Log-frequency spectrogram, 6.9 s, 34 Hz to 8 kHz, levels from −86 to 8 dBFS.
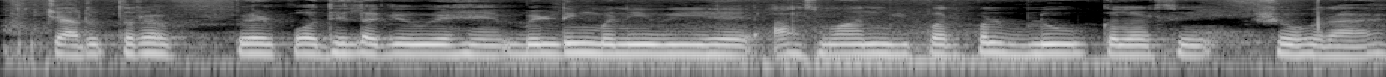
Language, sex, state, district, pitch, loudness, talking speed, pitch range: Hindi, female, Uttar Pradesh, Jyotiba Phule Nagar, 175 Hz, -14 LUFS, 175 wpm, 170-180 Hz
